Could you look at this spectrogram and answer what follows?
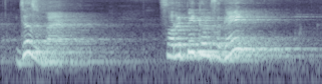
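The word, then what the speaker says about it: vingt: Winked? No. Banked? No. It is van. Okay, not winked. Neither it is wanked. T is silent. So van. Just van.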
